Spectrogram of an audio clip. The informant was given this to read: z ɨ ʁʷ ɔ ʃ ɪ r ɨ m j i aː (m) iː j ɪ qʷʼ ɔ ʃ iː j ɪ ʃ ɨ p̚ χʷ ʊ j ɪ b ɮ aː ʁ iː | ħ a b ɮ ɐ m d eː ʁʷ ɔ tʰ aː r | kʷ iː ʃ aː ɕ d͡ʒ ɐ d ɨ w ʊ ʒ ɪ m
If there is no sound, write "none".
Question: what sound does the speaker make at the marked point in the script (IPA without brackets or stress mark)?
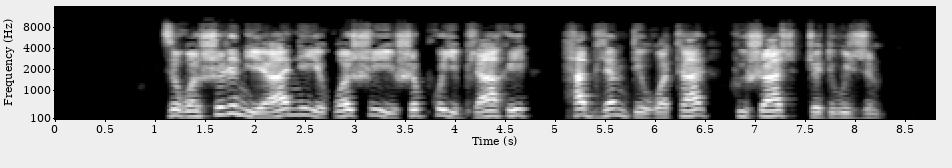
n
